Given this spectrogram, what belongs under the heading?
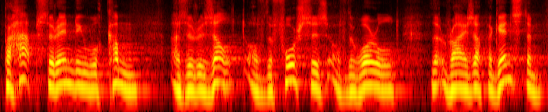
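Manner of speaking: ordinary talk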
